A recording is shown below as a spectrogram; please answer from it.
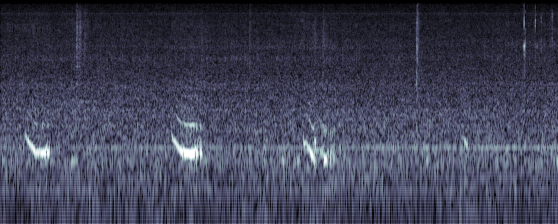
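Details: Domestic cat asleep with its tongue out, tired after catch-ball practice, snoring: soft whistled tones gliding downward, one with each breath roughly every three seconds, in a quiet indoor room with faint occasional clicks.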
